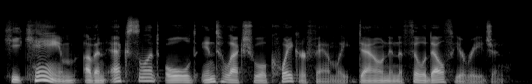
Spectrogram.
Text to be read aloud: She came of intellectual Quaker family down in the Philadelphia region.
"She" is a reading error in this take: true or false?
true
